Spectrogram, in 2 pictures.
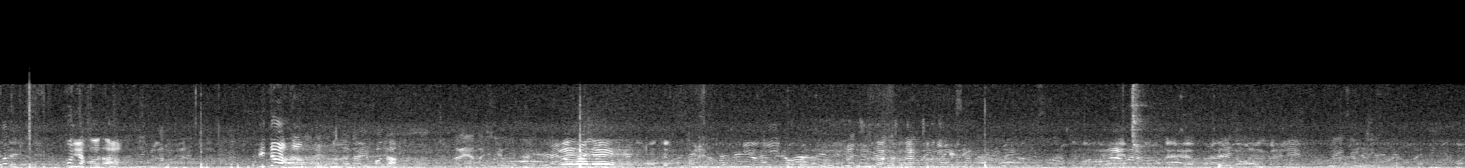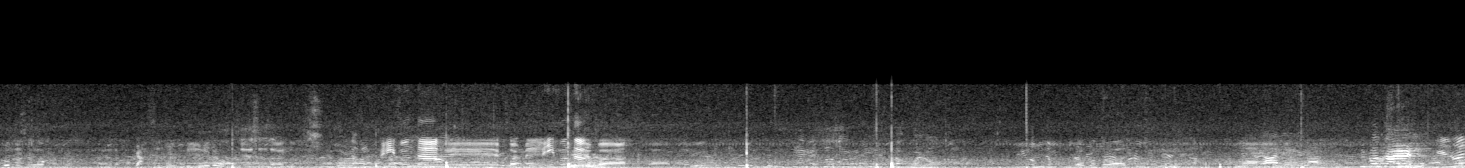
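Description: Men shout and call out to each other across an outdoor field.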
